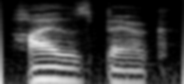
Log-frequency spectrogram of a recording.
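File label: "Heilsberg", German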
